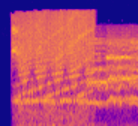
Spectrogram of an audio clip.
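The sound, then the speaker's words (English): A rooster crows loudly, one long, strained cock-a-doodle-doo that holds its harsh, rising pitch and cuts off abruptly, with no voices around it, played as a theme sound effect. “I think we at least have to have Rooster's theme song.”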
